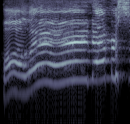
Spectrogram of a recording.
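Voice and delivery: high, loud yell of the player's name; live excited call. Real, not acted. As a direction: call the cross as it happens. Live chance in the match.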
